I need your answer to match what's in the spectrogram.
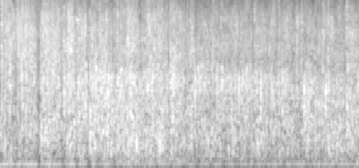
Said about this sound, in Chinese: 今日好高興，松賢學院同埋寶國中學請到法師由加拿大翻嚟香港為我哋主講。今次嘅機會實在難能可貴，請各位鼓掌。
